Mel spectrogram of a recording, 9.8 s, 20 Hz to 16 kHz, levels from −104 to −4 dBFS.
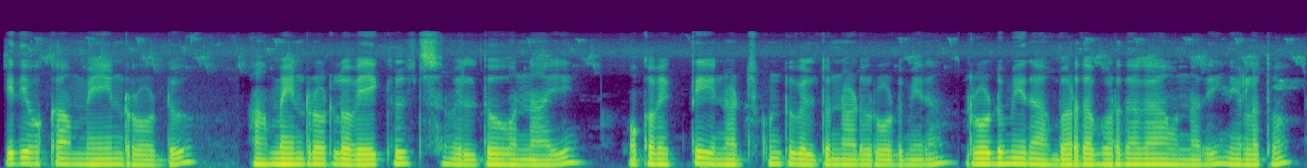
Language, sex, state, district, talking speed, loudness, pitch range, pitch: Telugu, male, Telangana, Mahabubabad, 140 wpm, -16 LUFS, 110-120 Hz, 115 Hz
